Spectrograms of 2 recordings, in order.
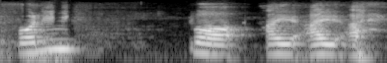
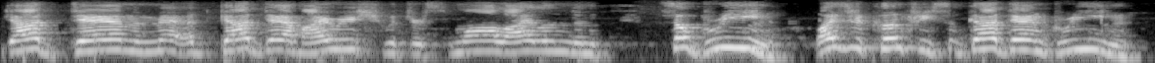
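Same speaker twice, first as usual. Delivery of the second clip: Irish speaker parodying American speech; put-on American accent. Shown as a demonstration. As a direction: play a blustering American abroad. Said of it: "try and do an American accent".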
